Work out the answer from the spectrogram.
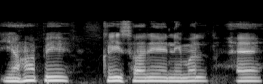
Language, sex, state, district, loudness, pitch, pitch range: Hindi, male, Chhattisgarh, Raipur, -14 LUFS, 165 Hz, 160-170 Hz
